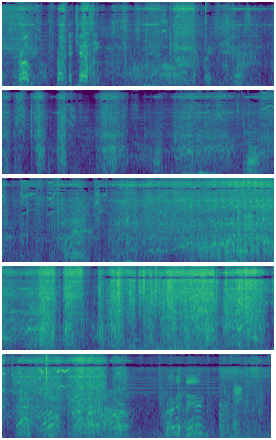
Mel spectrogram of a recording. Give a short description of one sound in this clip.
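Rubber tyres scrape and grind over rock.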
